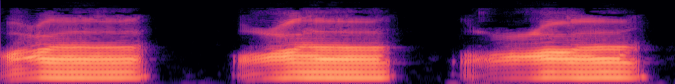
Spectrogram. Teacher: এখন আমরা যদি পরে আলামিন, আর শব্দের শুরুতে দেখেন এটা হলো আলিফ অক্ষর, আলিফের উপরে জবর দিলে আলিফ জবর আ হয়, বা হামজা জবর আ। এখন এখানে হলো আইন জবর আ, গলা চাপ লাগবে · আইন অক্ষরের উচ্চারণের স্থান হলো গলা চেপে একটু পড়তে হবে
